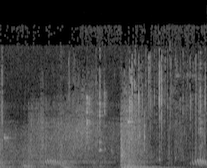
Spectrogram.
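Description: A video game door slides shut with a single heavy thud partway through, preceded by low mechanical rumbling and followed by a brief fading rattle.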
